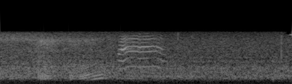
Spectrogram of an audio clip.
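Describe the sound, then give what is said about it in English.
A cat meows once or twice, a drawn-out, wavering cry that rises and dips, not loud, over a faint background hiss with no one talking. “I love your kitty. It's okay. You know, if she speaks up, we will listen to what she has to say.”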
